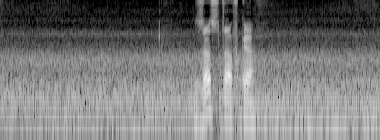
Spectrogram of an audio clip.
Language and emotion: Russian, neutral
